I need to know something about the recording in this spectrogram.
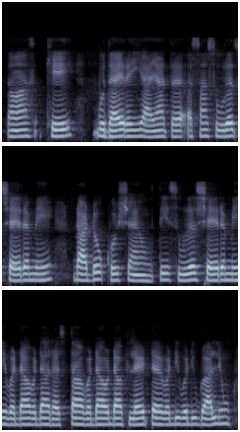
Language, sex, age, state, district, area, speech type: Sindhi, female, 45-60, Gujarat, Surat, urban, spontaneous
